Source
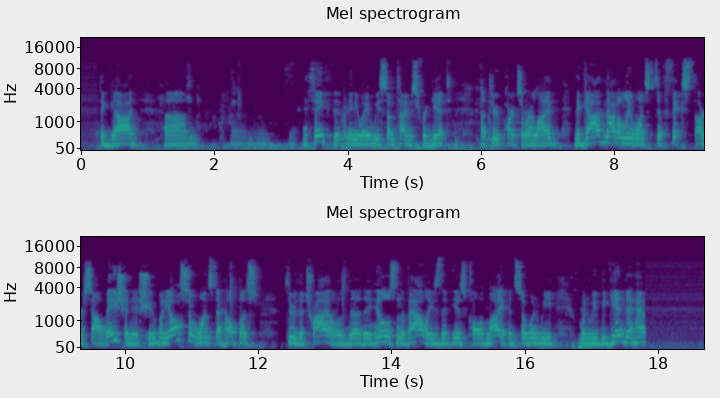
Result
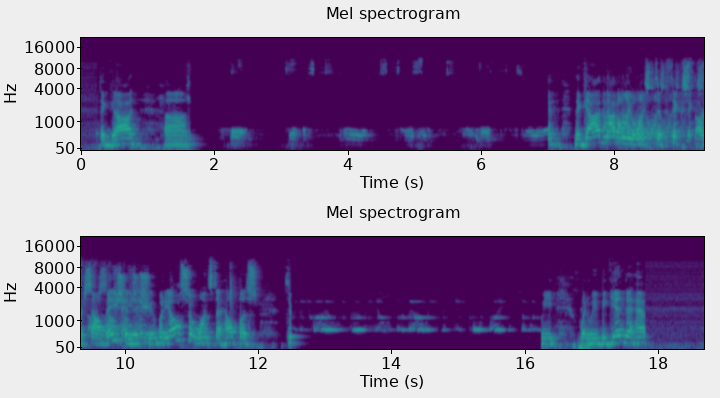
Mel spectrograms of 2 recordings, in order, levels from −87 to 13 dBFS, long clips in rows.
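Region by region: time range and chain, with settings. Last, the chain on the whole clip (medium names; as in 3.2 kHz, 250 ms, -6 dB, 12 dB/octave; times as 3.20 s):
1.64–7.02 s: compressor with a negative ratio -45 dBFS + LFO high-pass sine 1.1 Hz 440–3500 Hz + brick-wall FIR band-stop 660–6700 Hz
7.61–10.37 s: treble shelf 7.1 kHz -5.5 dB + frequency-shifting echo 221 ms, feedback 43%, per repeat +32 Hz, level -8 dB
12.50–16.26 s: brick-wall FIR high-pass 560 Hz + peaking EQ 5.5 kHz -7 dB 1.9 oct + pitch-class resonator D, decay 0.29 s
whole clip: peaking EQ 180 Hz -11 dB 0.43 oct; hum notches 50/100/150/200/250/300/350/400 Hz; trim +1.5 dB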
